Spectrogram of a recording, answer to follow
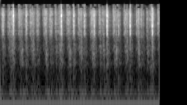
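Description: Typewriter sound effect: a fast run of key clacks, about seven a second, over a low hum.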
